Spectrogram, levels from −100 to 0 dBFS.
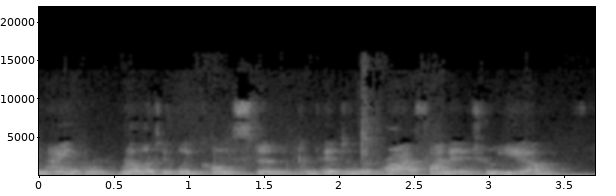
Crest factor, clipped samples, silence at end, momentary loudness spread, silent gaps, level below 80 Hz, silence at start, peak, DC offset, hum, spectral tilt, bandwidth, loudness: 12 dB; under 0.1%; 0 s; 2 LU; none; -40 dBFS; 0 s; -22 dBFS; under 0.1%; none; -5 dB/octave; 14.5 kHz; -36 LUFS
